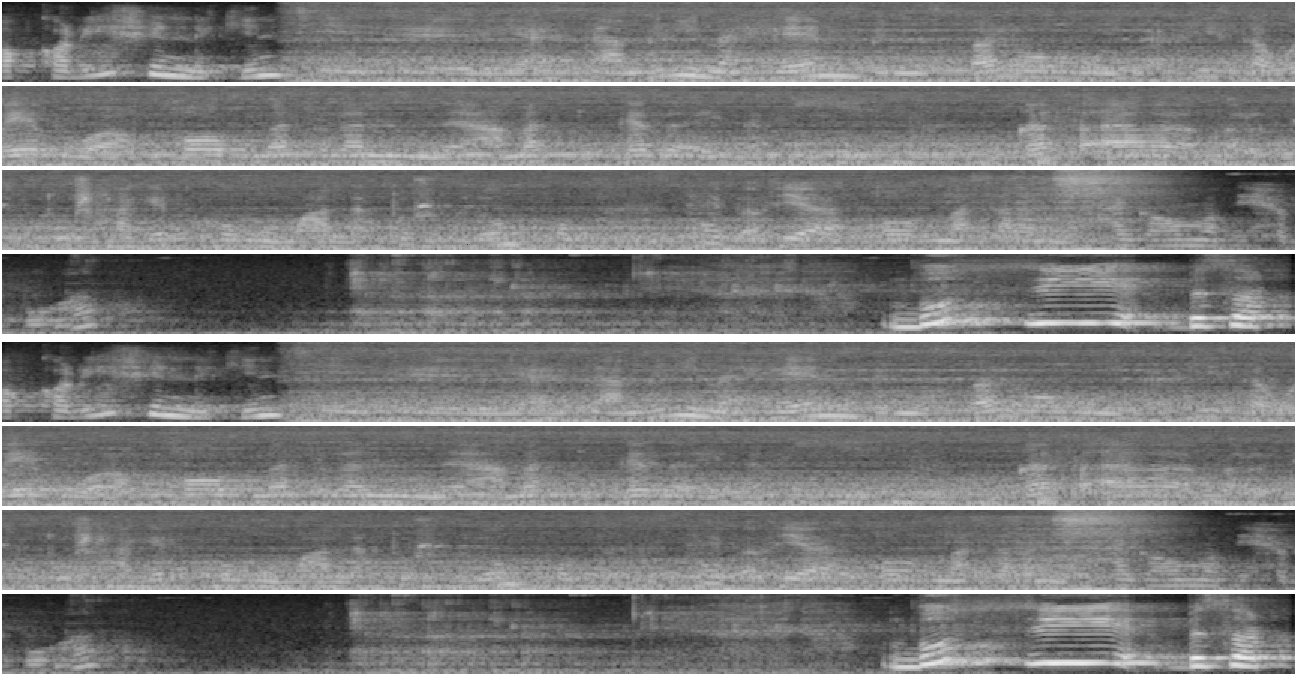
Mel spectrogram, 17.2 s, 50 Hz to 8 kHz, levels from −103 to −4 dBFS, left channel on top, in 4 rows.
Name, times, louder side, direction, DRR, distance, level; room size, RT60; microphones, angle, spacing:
voice 1, 0.0-13.3, left 1 dB, 15° left, 4 dB, 2.2 m, -35 dB
sound 1, 0.9-16.3, equal, ahead, 7.4 m, -36 dB
voice 2, 15.1-17.1, right 2 dB, 25° right, 4 dB, 2.1 m, -23 dB
24.0 x 14.0 x 8.7 m, 0.62 s
head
